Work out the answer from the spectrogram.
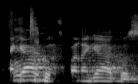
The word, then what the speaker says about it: Panagakos: Panagakos.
